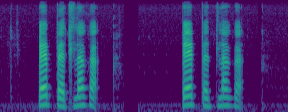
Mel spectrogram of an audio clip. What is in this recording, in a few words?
"pEepetlAka", Oapan, female; Oapan minimal pairs 1998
